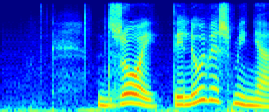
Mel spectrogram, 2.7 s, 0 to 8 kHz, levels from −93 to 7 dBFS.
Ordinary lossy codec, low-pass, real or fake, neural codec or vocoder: none; 7.2 kHz; fake; codec, 16 kHz, 1 kbps, X-Codec, HuBERT features, trained on LibriSpeech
